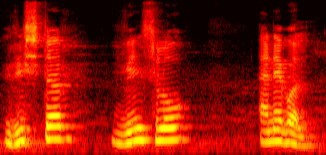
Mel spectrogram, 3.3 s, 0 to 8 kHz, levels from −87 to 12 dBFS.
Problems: none marked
